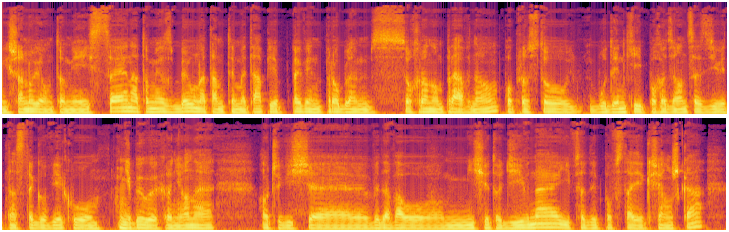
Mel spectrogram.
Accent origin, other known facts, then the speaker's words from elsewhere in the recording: Jodłowno, Pomeranian Voivodeship, Poland; also born or lived in Gdańsk / Kartuzy; Urodziłem się w Gdańsku. Mama podjęła decyzję, że powinienem się urodzić w Gdańsku. W Kartuzach zamieszkałem w 1986 roku, natomiast wcześniej mieszkałem w niewielkiej miejscowości Jodłowno. Rodzice byli pracownikami leśnymi, więc mieszkaliśmy w takiej miejscowości, która była osadą leśną.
